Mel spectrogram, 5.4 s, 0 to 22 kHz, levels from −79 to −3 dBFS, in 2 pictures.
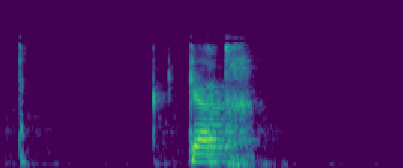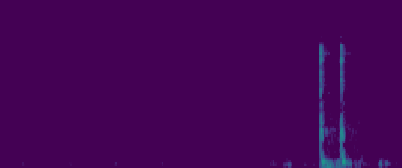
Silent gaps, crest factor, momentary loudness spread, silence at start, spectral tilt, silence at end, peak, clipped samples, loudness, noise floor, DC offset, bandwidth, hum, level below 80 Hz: none; 26 dB; 22 LU; 0.1 s; -3.5 dB/octave; 0.4 s; -8 dBFS; under 0.1%; -25 LUFS; -86 dBFS; under 0.1%; 9.6 kHz; none; -62 dBFS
